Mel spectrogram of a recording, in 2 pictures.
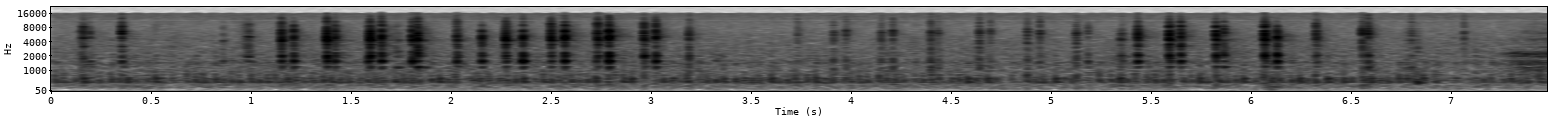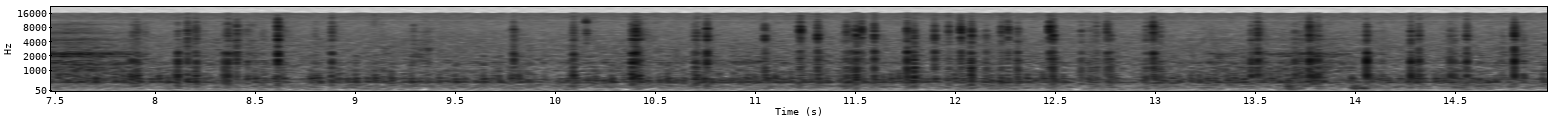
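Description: Fingertips and nails tap on the side of a medium blue wax pillar candle, solid wax with a melted top edge. Quick, quiet, dry clicking taps come in bursts, sharp and bright, with no low end and no ring after each tap. A brief soft rustle rises briefly midway.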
